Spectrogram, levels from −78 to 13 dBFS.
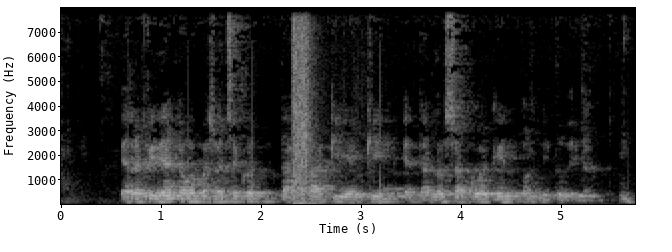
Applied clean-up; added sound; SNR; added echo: none; Tearing; 4 dB; none.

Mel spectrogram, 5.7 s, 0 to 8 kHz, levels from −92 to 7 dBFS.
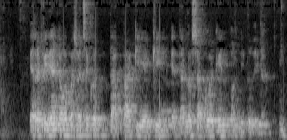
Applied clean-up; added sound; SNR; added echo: none; none; none; none.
